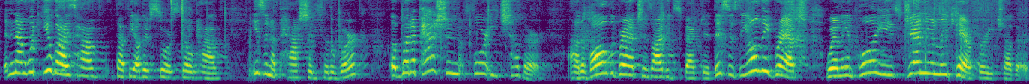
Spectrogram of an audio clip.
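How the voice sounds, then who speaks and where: A woman playing a lively corporate inspector. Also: high-pitched, normal speed, poor audio. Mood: formal. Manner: formal, lively, speechmaking. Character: brisk female corporate store inspector. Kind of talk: student stage play.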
